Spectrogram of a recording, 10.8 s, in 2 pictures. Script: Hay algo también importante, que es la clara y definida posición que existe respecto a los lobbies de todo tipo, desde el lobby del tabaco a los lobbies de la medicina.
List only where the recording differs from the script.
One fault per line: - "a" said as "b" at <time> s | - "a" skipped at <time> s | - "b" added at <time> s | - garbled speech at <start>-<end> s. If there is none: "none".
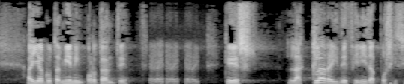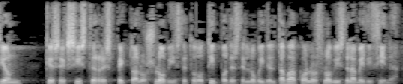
none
